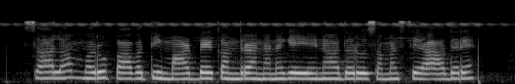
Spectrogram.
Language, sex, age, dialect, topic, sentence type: Kannada, female, 18-24, Central, banking, question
